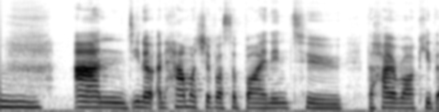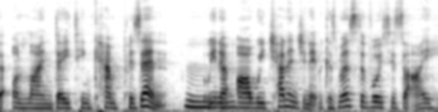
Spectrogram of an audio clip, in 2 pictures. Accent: London, United Kingdom; I said I was from London

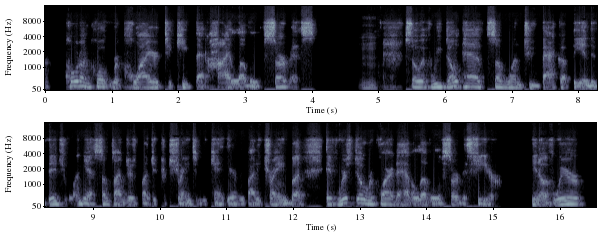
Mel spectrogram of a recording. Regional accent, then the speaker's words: Chicago, Illinois, United States; I'm from Chicago

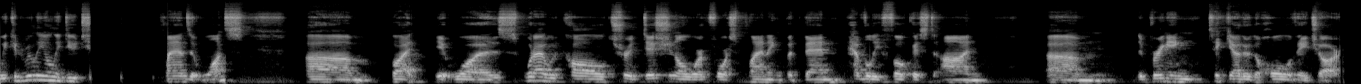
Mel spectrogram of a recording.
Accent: Buffalo, New York, United States; moved away as an adult; also born or lived in Washington, D.C.; now in Cleveland, United States; I grew up in Buffalo, New York.

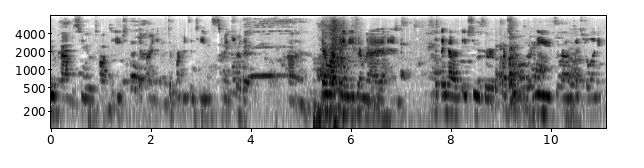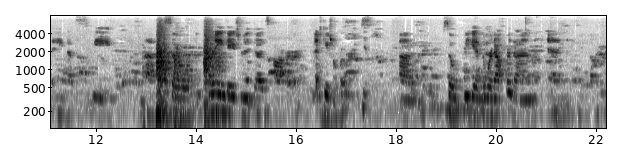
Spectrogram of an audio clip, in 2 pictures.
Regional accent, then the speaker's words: Michigan, United States; moved away as an adult; now in Charlotte, United States; originally I'm from Michigan. Moved in 2008

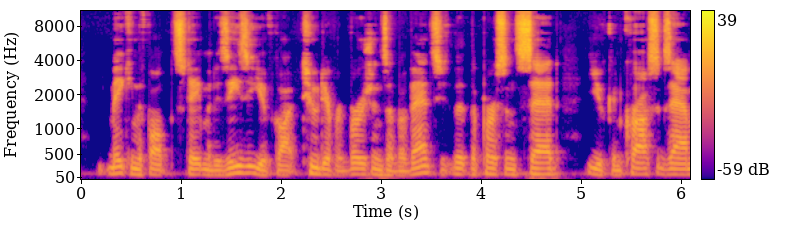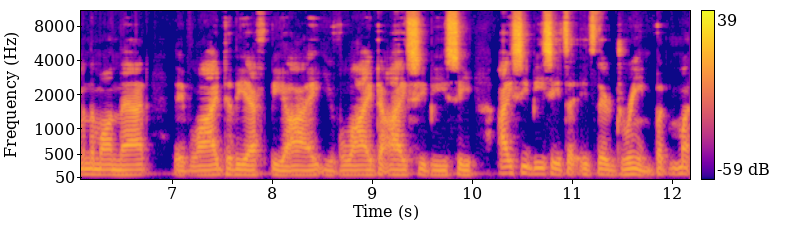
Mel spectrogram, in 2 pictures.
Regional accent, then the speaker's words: Alberta, Canada; now in British Columbia, Canada; I moved here from Alberta, the land of the free. And I still feel that I'm separated from my homeland

